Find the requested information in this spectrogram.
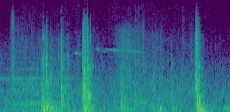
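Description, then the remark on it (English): The doors of a Jaguar car open and shut with a few solid clunks spaced irregularly over a few seconds, moderately loud, with faint mechanical rattles between them and no talking. The car has pulled up outside a house in the dark, and people are getting out. “Turning off the lights, Max gets out and goes to the boot, ignoring Stella, who climbs out of the back seat.”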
